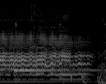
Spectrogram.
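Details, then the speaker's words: A steady, droning insect-like buzz imitating tinnitus described as having a bee in the head, one of the sounds sufferers compare it to. "il y en a par exemple il parlent d'une ligne à ha de tension permanente ou alors d'une Bouillard qui siffle ou encore l'impression d'avoir une abeille dans la tête on imagine le cauchemar"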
